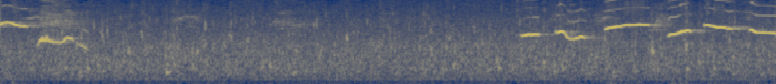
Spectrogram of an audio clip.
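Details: Oriental magpie-robin song from a wild-caught young bird, used to spark singing in birds that went quiet, with running water; a short falling whistle, a pause, then five clear whistled notes stepping upward and downward.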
